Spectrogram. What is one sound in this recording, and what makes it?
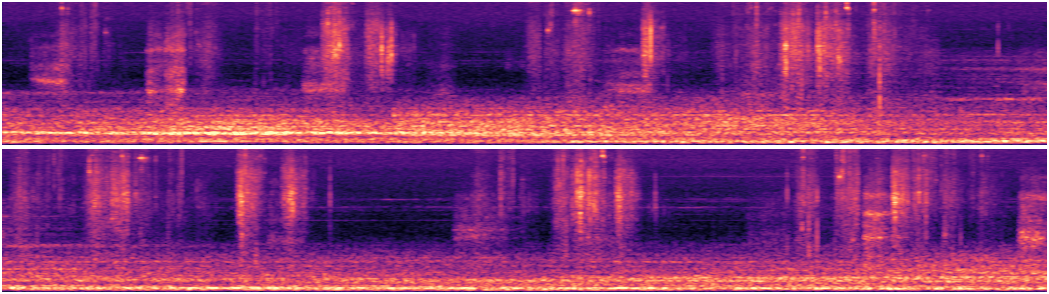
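Footsteps walk slowly over a gritty floor.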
